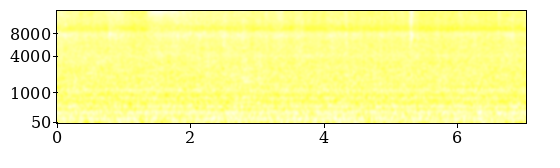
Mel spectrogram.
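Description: A steady low rushing hum, with no distinct knocks or scrapes standing out.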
